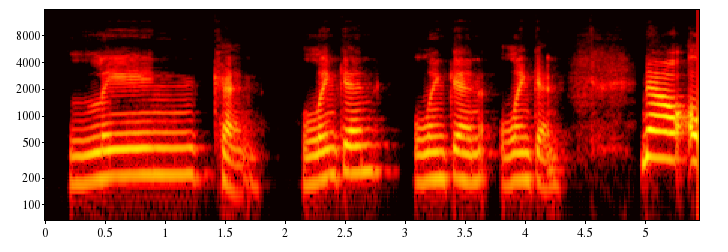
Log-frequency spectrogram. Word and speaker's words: Lincoln: Then we are going to add a K. k Tip of the tongue stays low. Air just puffs out of your mouth. Then we have the short uh the schwa uh and then end with an N. n Tip of the tongue is behind the top front teeth.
